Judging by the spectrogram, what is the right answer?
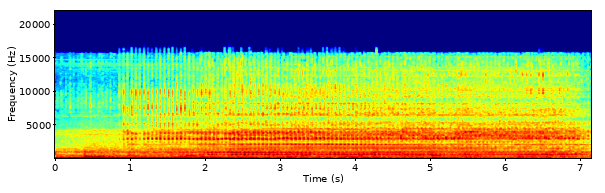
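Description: Wood lathe running with a steady motor hum while a bowl gouge cuts the spinning wood, a dense cutting hiss that builds about a second in.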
